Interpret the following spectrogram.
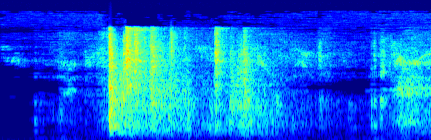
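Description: Steel cattle squeeze chute rattling and clanking: a sudden clatter about half a second in that dies away over about a second, then another knock near the end.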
